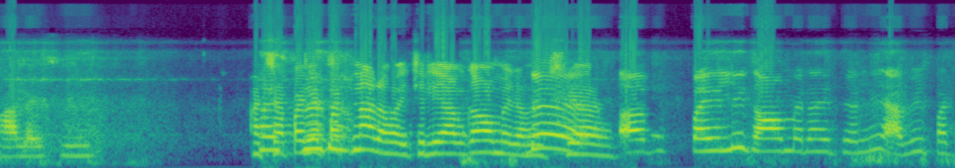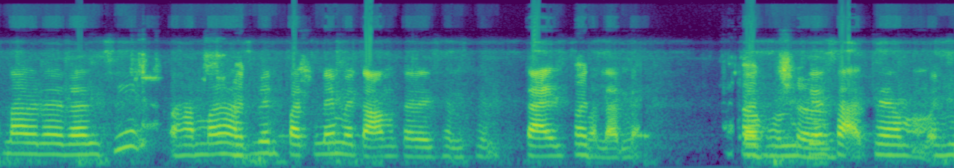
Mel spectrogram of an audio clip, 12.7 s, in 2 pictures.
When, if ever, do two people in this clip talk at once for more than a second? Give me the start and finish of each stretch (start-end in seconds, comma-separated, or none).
none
